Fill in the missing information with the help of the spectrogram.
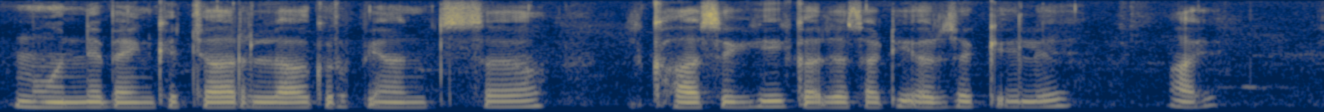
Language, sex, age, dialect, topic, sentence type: Marathi, male, 18-24, Standard Marathi, banking, statement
